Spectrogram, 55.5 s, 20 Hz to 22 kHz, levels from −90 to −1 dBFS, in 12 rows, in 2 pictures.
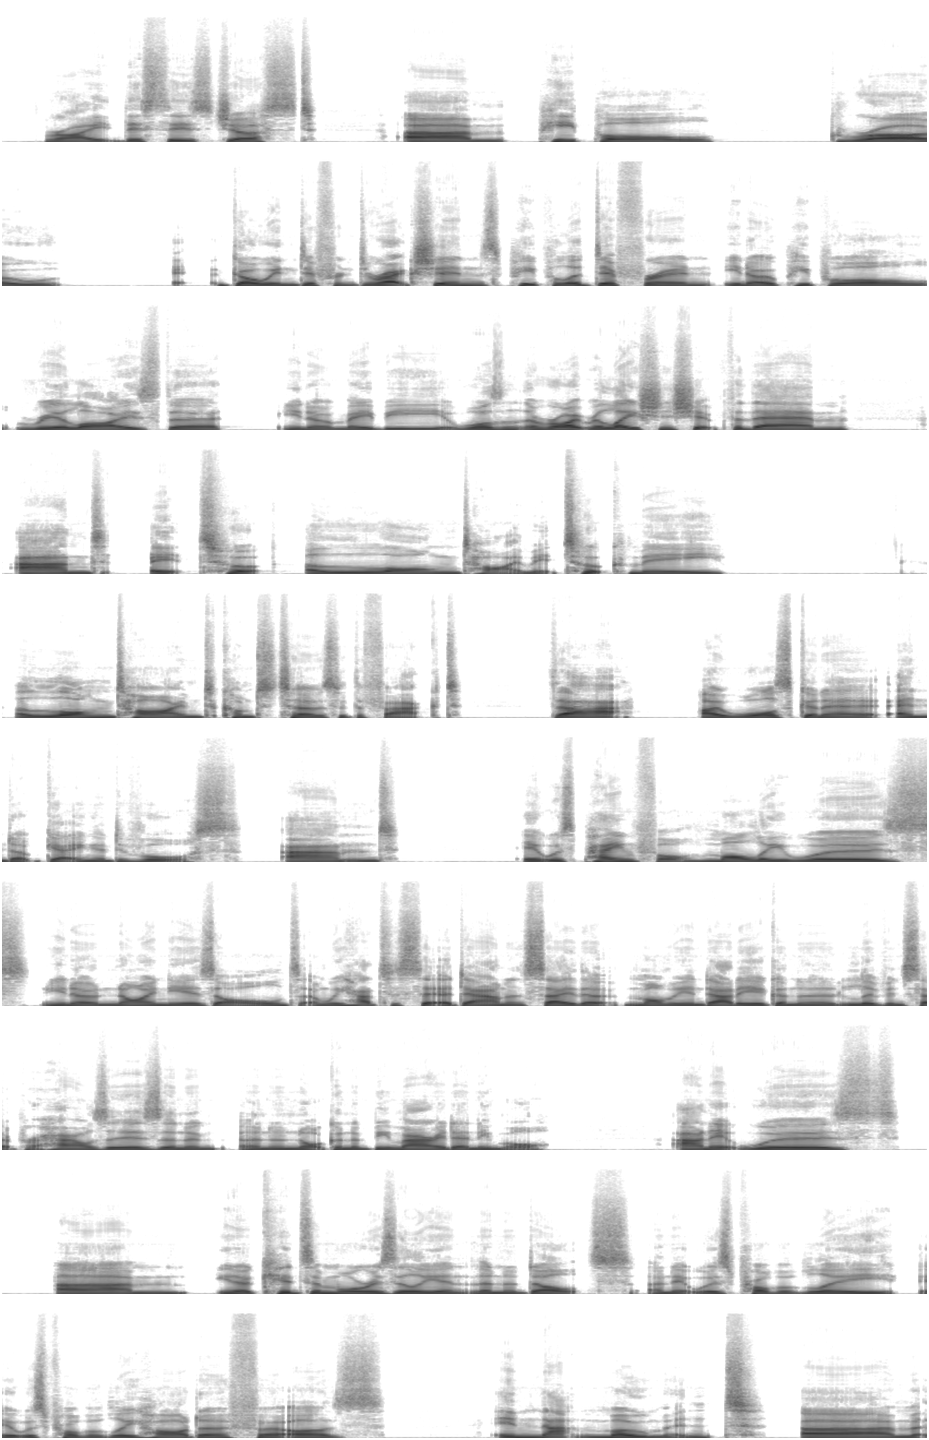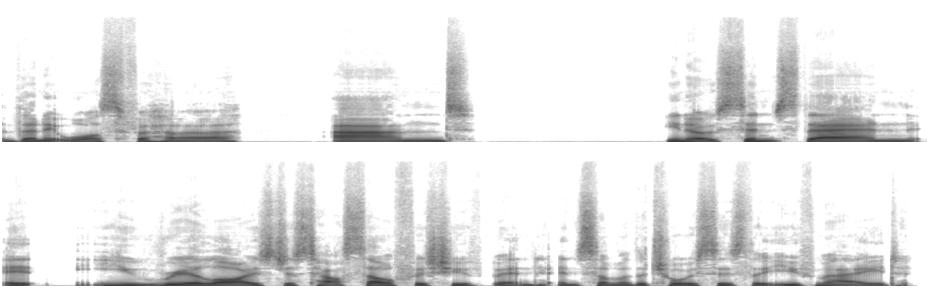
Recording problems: none

